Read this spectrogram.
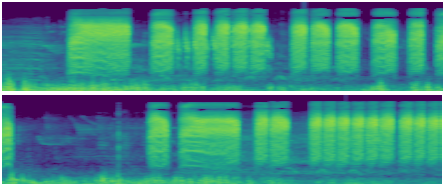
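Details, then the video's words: Very close house wren scolding a GoPro placed near its nest: a long series of dry, raspy scolding bursts, some drawn out and others clipped and rapid, nearly continuous, over low rumbling noise. "Angry House Wren Attacks My GoPro!"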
